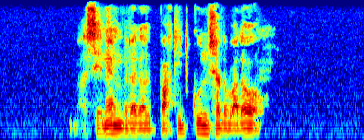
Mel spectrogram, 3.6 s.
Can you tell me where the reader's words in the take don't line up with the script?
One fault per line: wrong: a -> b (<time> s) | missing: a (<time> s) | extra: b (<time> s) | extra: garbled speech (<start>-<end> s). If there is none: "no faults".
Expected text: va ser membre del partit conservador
no faults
